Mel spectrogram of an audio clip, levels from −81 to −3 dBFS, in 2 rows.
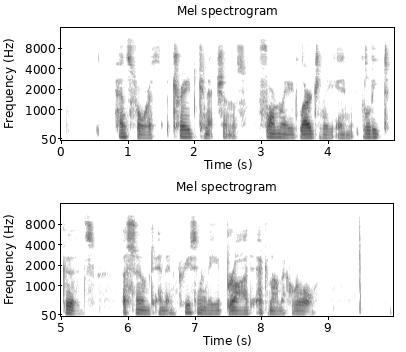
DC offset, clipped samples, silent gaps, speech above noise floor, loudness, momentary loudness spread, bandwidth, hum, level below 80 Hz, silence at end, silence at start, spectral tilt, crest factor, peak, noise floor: under 0.1%; under 0.1%; none; 40 dB; -36 LUFS; 11 LU; 11 kHz; none; -68 dBFS; 0.5 s; 0.55 s; -4 dB/octave; 24 dB; -14 dBFS; -76 dBFS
